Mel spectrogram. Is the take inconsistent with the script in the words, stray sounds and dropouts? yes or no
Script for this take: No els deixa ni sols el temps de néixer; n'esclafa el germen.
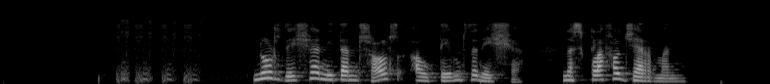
yes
